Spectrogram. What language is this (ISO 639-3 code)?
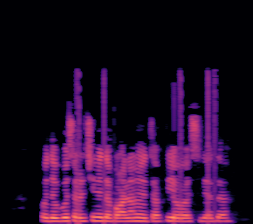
pus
